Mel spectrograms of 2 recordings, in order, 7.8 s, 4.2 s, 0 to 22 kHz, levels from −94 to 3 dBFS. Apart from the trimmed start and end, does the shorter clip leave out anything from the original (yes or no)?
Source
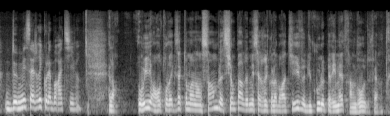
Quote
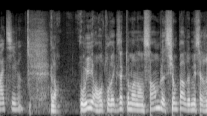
no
